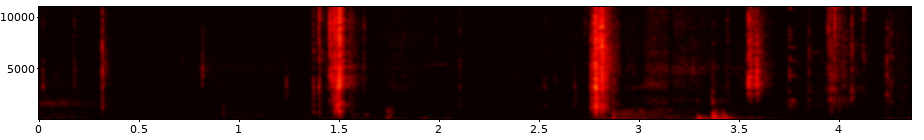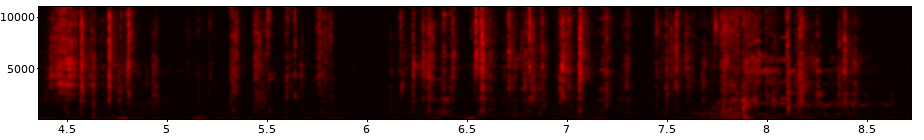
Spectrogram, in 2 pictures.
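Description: A trading card pack wrapper being torn open by hand: faint handling, a sharp rip about three seconds in, then crinkling of the wrapper and a few small clicks.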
